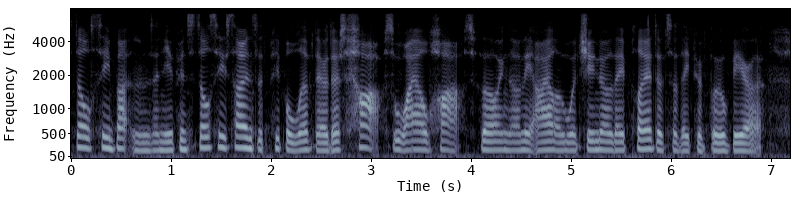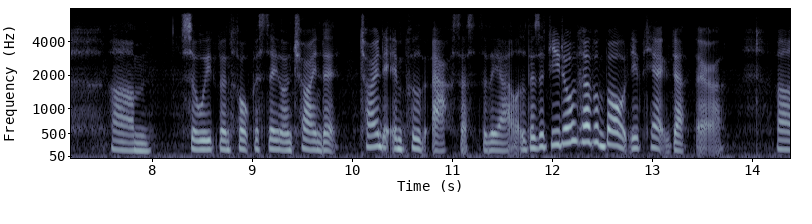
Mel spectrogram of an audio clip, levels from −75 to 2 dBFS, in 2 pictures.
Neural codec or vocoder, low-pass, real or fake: autoencoder, 22.05 kHz, a latent of 192 numbers a frame, VITS, trained on many speakers; 7.2 kHz; fake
